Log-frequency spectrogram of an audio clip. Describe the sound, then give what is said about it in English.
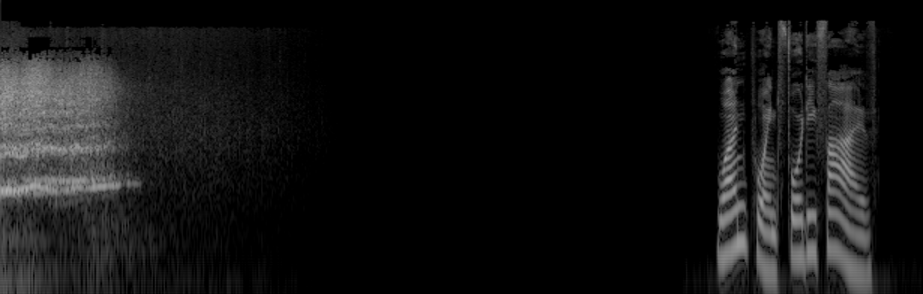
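Tires screeching as a car brakes hard at speed, a loud squeal that fades out over about two seconds. After a long silence, a short burst of voice follows. “Quickly, she put her foot on the brake.”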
